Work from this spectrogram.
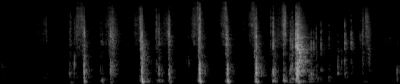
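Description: A deck of playing cards is shuffled in a quick run of crisp riffling bursts, close and distinct, with a card drawn near the end, and no talking.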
